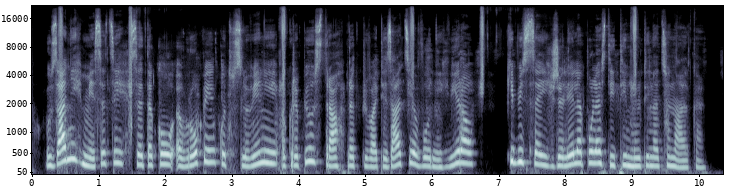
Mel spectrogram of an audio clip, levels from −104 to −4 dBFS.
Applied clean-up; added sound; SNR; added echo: neural mask model Resemble Enhance denoiser.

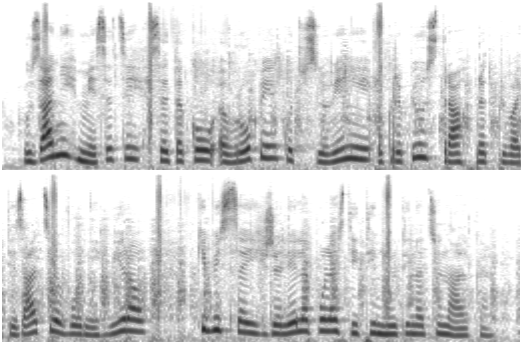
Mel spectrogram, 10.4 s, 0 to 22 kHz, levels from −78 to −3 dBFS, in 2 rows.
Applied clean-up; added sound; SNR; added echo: none; Dog + Fire; 15 dB; none.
